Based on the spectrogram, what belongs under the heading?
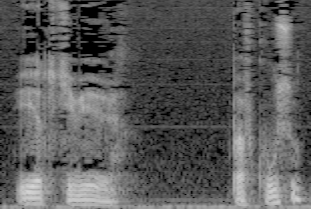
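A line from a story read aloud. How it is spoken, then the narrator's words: Indifferent voice. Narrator (Russian): Он произнес все тем же безразличным голосом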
